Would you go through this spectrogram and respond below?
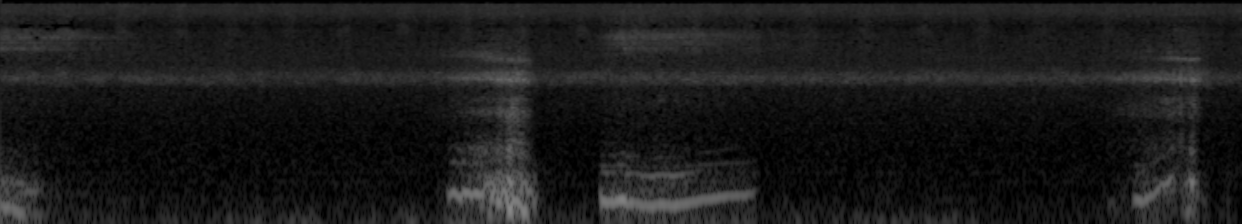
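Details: Sleeping Labradoodle dog snoring: low rumbling snores and a drawn-out whining sleep-talk vocalisation between quiet breaths while relaxed in deep sleep.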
